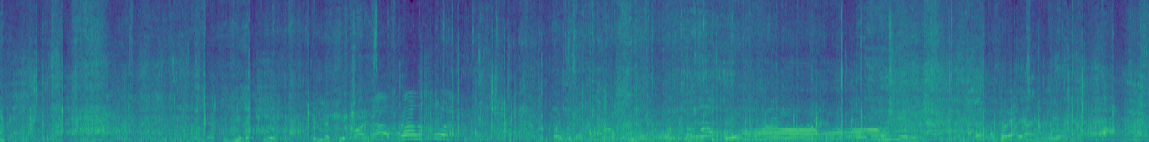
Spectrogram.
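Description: Ice skates scrape across ice.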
